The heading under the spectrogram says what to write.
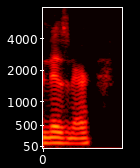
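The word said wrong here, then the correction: Knizner: Andrew Kisner. – We're going to, because it's spelled like Nisner, so I always say that.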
